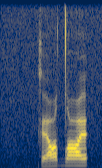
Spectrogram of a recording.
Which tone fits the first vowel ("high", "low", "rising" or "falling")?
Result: rising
